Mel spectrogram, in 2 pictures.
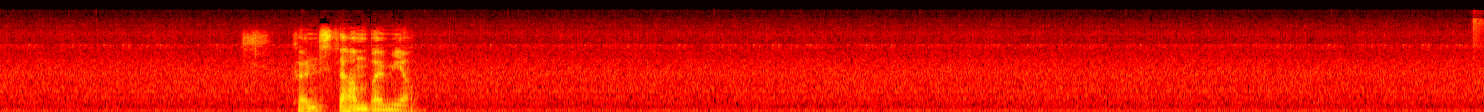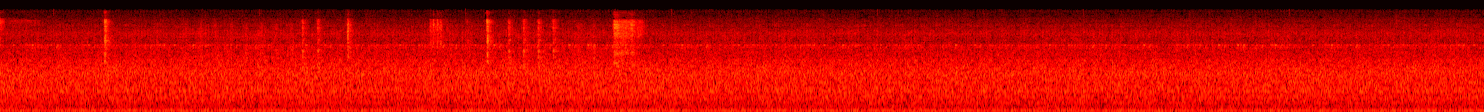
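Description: A tractor engine idles steadily.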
